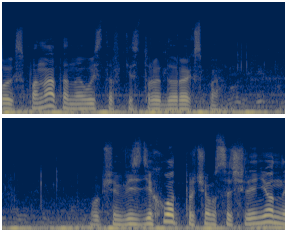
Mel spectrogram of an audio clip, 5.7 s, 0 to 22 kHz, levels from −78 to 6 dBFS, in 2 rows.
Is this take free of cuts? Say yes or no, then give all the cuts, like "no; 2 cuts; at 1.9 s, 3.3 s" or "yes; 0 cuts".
yes; 0 cuts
